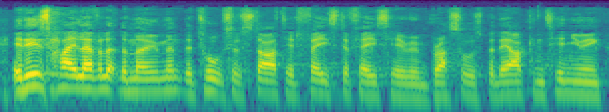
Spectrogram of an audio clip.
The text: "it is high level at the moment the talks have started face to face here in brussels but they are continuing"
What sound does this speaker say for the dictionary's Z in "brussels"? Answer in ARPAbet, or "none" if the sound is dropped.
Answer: Z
